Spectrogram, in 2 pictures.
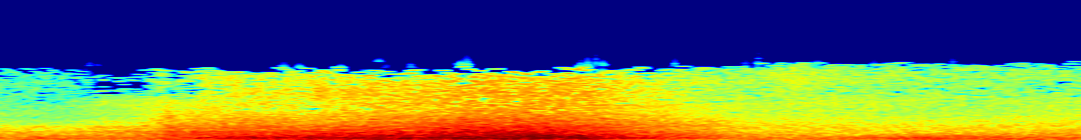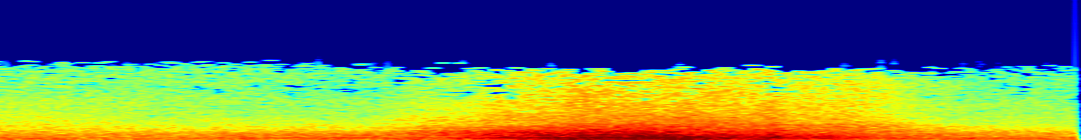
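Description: A rushing noise over a steady hiss, swelling and fading twice, about six seconds apart.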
